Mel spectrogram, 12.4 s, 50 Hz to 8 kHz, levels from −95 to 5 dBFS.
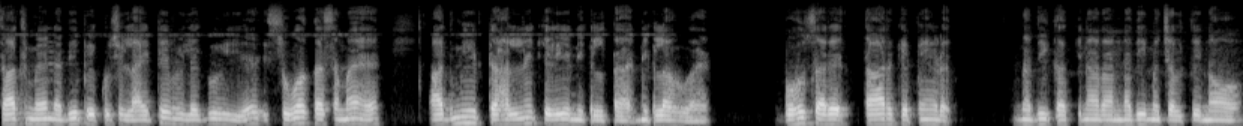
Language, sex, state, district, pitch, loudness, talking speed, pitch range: Hindi, male, Bihar, Gopalganj, 110 Hz, -17 LUFS, 160 wpm, 105-115 Hz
